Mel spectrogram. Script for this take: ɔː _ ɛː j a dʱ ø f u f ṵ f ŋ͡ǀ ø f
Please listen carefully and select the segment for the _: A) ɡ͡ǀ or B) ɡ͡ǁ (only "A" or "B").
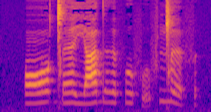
A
